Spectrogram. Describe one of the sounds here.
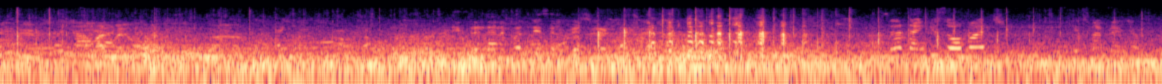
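A small group of people chatters and laughs nearby.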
